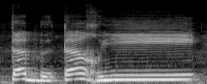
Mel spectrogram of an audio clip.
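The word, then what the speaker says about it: تبتغي: جاتا ہے، ٹھیک ہے۔ تبتغی، غین کے تلفظ کا خیال رکھنا ہے اور یا مدہ کو بھی ادا کرنا ہے۔ مرضات ازواجک، रॉ को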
